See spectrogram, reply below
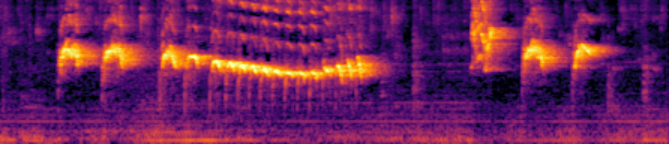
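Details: Greater green leafbird during early pairing, in captivity: two sharp whistles, then a long trilled phrase falling and rising for about two seconds, followed by a harsh note and two more clear downslurred whistles.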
